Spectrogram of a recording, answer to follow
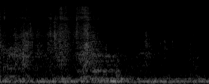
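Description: Faint crinkling of a clear plastic bag as a cardboard box is slid out of it and set down, with irregular soft rustles.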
